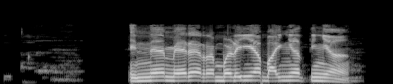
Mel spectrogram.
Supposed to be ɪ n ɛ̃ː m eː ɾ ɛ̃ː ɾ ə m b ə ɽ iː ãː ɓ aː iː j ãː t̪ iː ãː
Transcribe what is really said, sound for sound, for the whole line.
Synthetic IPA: ɪ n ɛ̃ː m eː ɾ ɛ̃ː ɾ ə m b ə ɽ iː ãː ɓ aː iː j ãː t̪ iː ãː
